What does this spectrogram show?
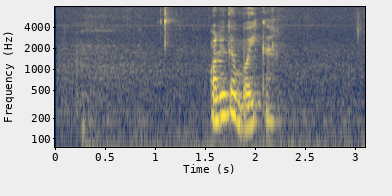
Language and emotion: Russian, neutral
